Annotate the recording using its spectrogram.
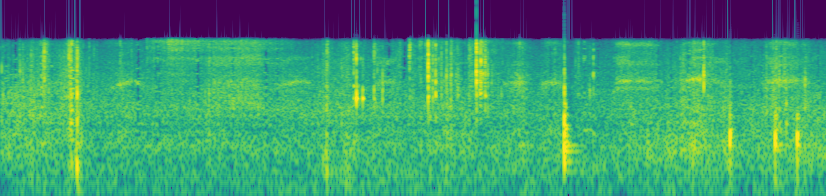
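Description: Tomcat rat bait pellets poured from a cup into a white plastic pipe bait tube: a rattling patter with scattered clicks, and a sharp knock about seven seconds in.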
